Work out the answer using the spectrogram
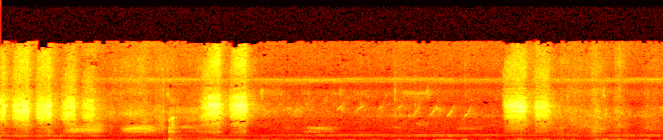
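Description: Birds calling in short, repeated scratchy bursts, with a steady low rumble underneath.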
